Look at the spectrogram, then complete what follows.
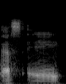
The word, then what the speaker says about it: Saladino: Melanie Saladino, spelled phonetically, so Saladino.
